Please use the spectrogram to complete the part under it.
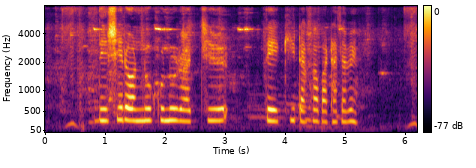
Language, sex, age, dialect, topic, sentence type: Bengali, female, 18-24, Rajbangshi, banking, question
